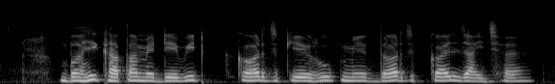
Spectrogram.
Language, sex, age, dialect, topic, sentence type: Maithili, female, 18-24, Eastern / Thethi, banking, statement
